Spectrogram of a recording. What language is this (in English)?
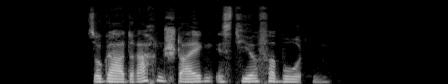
German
